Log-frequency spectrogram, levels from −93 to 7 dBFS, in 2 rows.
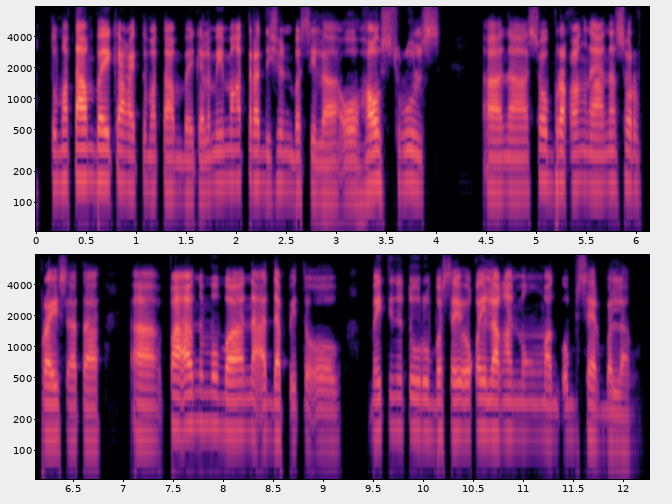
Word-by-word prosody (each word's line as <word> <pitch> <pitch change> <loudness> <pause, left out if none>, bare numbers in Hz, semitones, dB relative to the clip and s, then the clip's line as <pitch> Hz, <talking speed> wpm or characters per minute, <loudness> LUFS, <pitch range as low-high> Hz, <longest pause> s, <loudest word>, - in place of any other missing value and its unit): tumatambay 165 +1 +6
ka, 160 - +4
kahit 145 -2 +1
tumatambay 135 -2 -3
ka 130 - -3
lang. 135 +3 -6
May 155 - 0
mga 160 0 0
tradisyon 150 -1 -2
ba 140 - -3
sila 125 -3 -3
o 125 -2 -3
house 145 +1 +3
rules, 150 -3 -5 0.4
ah, 135 0 +2
na 135 0 -1
sobra 160 +1 0
kang 150 +1 0
na-ano, 145 +1 +1
na-surprise 145 -2 -1
at, 135 +1 -5
ah, 130 -1 -1 0.3
ah, 135 -1 +2
paano 175 +1 +5
mo 175 -1 -6
ba 155 0 +4
na-adapt 140 -3 0
ito, - - -8
o 125 -1 -9 0.3
may 150 +1 +2
tinuturo 160 -1 -7
ba 150 - -2
sa'yo, 150 0 0
o - - -13
kailangan 150 -1 +3
mong 140 0 -12
mag-obserba 135 -1 -5
lang? 115 -2 -8
145 Hz, 185 wpm, -25 LUFS, 135-155 Hz, 0.4 s, tumatambay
